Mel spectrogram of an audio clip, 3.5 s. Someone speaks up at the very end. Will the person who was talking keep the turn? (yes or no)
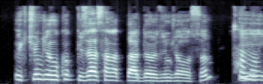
yes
